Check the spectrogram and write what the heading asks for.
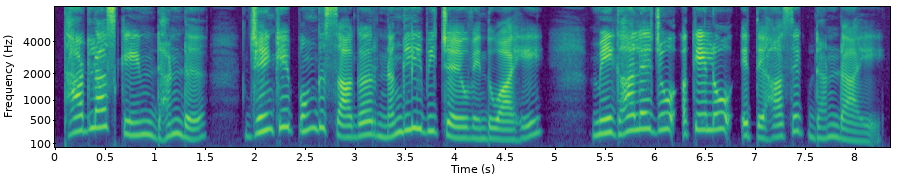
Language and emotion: Sindhi, neutral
